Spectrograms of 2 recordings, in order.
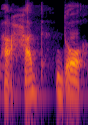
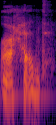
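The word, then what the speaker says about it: أحد: যেমন কুল হুয়াল্লাহু আহাদ, আমরা বলি আহাদ দ, তারা কিন্তু দ বলে না, জিহ্বাটা উপরে লাগায় রাখলে দেখবেন একটু ডিফারেন্ট সাউন্ড আসে, কুল হুয়াল্লাহু আহাদ এরকম একটা সাউন্ড আসে, দ না।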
